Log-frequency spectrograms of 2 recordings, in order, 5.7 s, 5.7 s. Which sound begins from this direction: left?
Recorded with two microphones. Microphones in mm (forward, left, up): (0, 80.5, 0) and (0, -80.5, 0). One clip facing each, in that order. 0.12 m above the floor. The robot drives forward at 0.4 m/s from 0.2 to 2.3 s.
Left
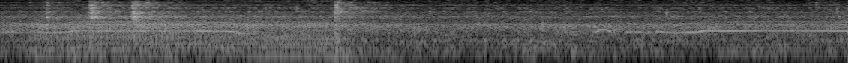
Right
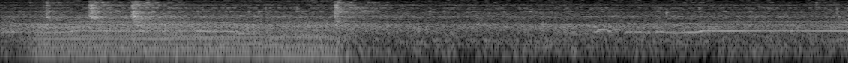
Tearing paper, at 0.3 s.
